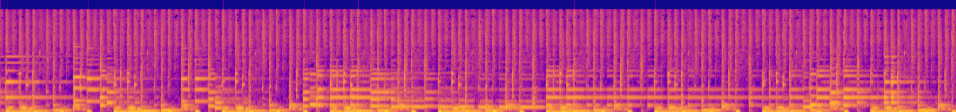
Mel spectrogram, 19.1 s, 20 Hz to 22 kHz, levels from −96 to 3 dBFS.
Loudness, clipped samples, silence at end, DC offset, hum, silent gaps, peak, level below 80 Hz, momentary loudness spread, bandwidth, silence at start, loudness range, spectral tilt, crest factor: -17 LUFS; under 0.1%; 0 s; 0.4%; none; none; 0 dBFS; -18 dBFS; 4 LU; 15.5 kHz; 0 s; 2 LU; -4.5 dB/octave; 16 dB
